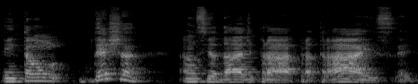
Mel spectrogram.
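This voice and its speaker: A man's voice: medium pitch, lively intonation, slow, pushed and bright. A man giving casual, chatty tips about a theater aptitude test, acting out little examples as he goes. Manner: chatty, full of fillers, acts out examples. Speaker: former theater-course candidate giving tips. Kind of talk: casual advice vlog. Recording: echoey room, mic at a distance.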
